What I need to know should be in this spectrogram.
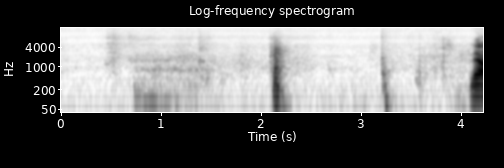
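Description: A cushion creaks and thumps as a man lies down on a seat.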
